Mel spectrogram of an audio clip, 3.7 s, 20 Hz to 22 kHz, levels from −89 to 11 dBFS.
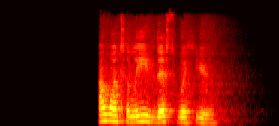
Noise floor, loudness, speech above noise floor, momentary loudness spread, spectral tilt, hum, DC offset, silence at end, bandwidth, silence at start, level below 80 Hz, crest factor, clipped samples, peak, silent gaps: -69 dBFS; -17 LUFS; 53 dB; 13 LU; -6 dB/octave; none; under 0.1%; 0.85 s; 14.5 kHz; 1.3 s; -64 dBFS; 20 dB; under 0.1%; 0 dBFS; none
